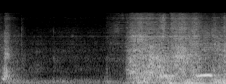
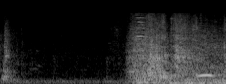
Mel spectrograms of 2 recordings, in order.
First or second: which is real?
second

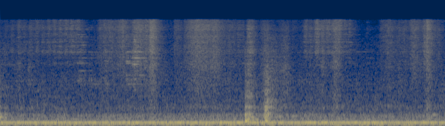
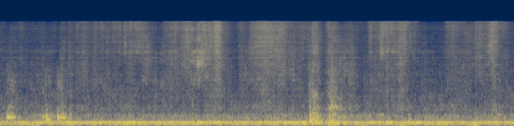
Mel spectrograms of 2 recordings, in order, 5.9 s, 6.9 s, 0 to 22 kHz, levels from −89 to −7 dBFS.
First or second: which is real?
first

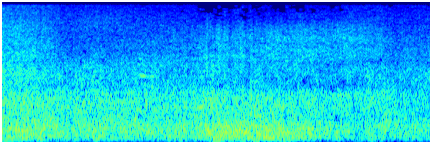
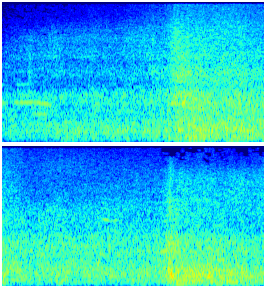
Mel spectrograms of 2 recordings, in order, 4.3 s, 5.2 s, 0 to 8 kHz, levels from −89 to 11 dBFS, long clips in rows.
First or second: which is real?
second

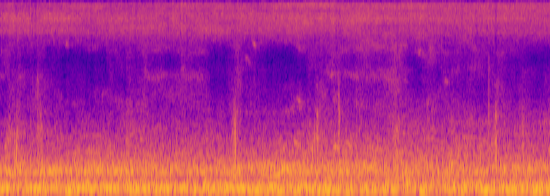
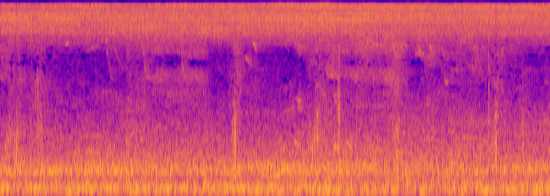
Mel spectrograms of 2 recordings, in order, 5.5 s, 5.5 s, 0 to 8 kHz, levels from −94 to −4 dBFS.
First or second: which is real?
second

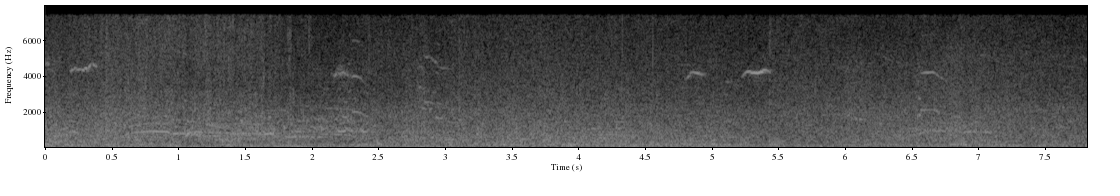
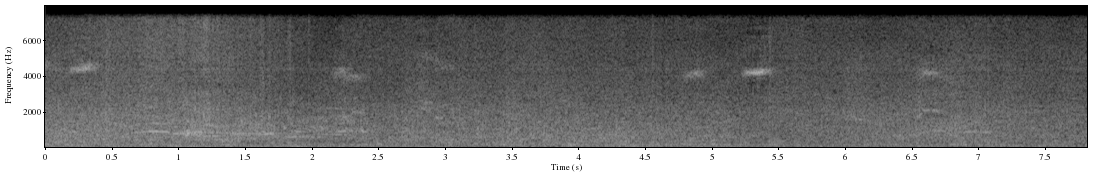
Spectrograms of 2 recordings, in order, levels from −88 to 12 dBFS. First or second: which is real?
first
